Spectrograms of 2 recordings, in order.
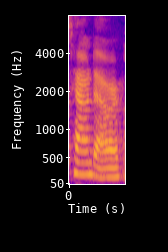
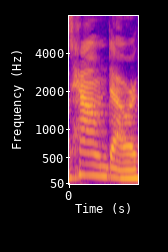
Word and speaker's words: Houndour: Because dour means, like, dark and sad and depressing. So it's Houndour because it's dark type.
